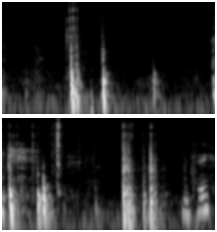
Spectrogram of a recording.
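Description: A metal hand tool clicks and knocks against engine parts.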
